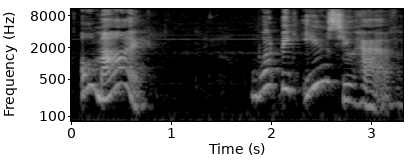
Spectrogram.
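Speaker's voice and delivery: put-on a little girl marvelling at granny; Little Red, wide-eyed. Little Red talks to disguised wolf.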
